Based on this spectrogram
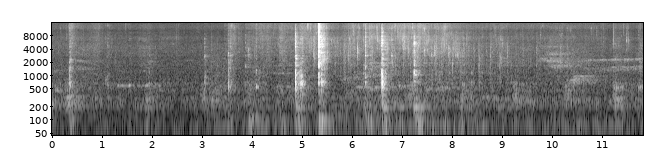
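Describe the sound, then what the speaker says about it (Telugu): Curry leaves and other tempering spices fry in oil over low heat in a pan for sambar. A soft continuous sizzle runs throughout, broken mid-way by sharp crackles and pops and the occasional clink of a stirring spoon. No one speaks. "తాలింపు కూడా సిమ్లో పెట్టి వేసుకుంటేనే బాగుంటుంది లైట్గా వేగాలి"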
